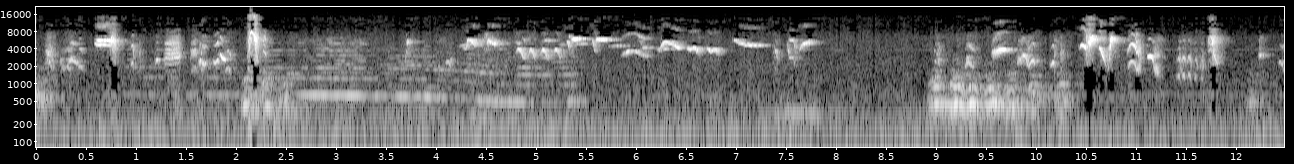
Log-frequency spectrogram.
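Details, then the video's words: Oriental magpie-robin in the wild forest, recorded on 24 March 2017 during bird trapping: a long varied song of high whistles, chirps and warbled notes, with harsher, lower harmonic notes mixed in and a brief silent pause midway. "Oriental Magpie-Robin:Chirping In The Exciting Wild"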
